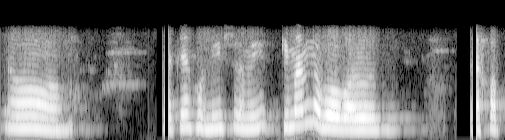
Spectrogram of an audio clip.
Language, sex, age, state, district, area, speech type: Assamese, female, 60+, Assam, Tinsukia, rural, conversation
